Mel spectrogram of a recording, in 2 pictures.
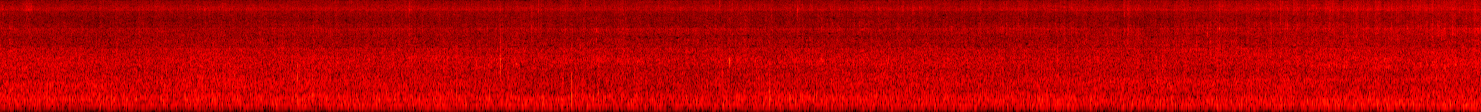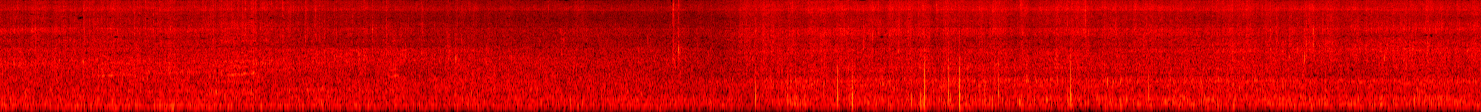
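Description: Heavy tropical rain falling steadily as a dense, even hiss. About two-thirds of the way through, the sound changes and sharp ticks of drops landing close by stand out for a few seconds.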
